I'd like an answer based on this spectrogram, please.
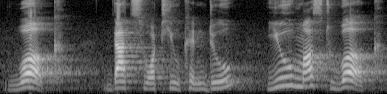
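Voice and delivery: loud, emphatic order; firm command. Acted. Advocate tells the beggar what to do, firm command. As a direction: fire it out as the answer.

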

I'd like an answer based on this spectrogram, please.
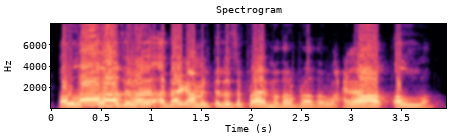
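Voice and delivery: loud, gleeful bragging; excited shouting. Real, not acted. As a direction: shout it out, thrilled with the kill. Brags loudly after surprise kill. (صراخ فرح وتباهٍ)

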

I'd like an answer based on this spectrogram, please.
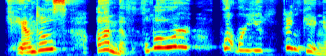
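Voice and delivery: screaming at her son. Acted. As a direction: scream at the boy in frightened fury. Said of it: "I screamed".

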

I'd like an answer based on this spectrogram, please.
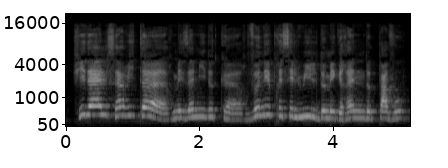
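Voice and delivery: loud incantatory summons; summoning call. Acted. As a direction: bellow for the servants. Witch summons servants.

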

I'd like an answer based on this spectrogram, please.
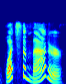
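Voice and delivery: high-pitched, emphatic asking; concerned question. A narrator's reading. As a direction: ask it with a big lift in the voice. Worried girl questions her friend.

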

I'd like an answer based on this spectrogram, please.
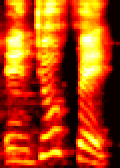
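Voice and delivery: "Enchufe" in syllables, CHU standing out; en-CHU-fe, spaced for a pupil; stronger syllable demo. Shown as a demonstration. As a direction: sound out Enchufe with stress on CHU. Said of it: "¿Cuál suena más fuerte?".

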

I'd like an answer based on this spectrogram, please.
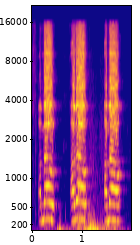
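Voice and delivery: loud, high repeated bursts; panicked yelling. Real, not acted. Player fleeing the monster, high panicked yells. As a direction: blurt it loudly in alarm.

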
